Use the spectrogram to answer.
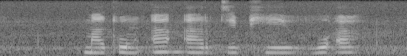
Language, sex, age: Southern Sotho, female, 35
